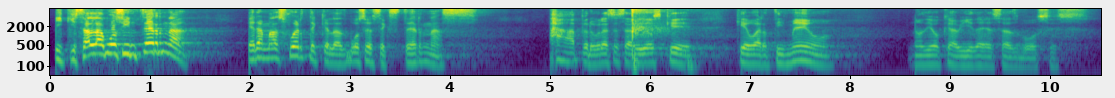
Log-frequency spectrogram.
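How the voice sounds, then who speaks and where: A man preaching a sermon in a church, emphatic, with dramatic pauses and repetition. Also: medium pitch, slight background noise. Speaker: pastor. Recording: long church hall reverb.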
